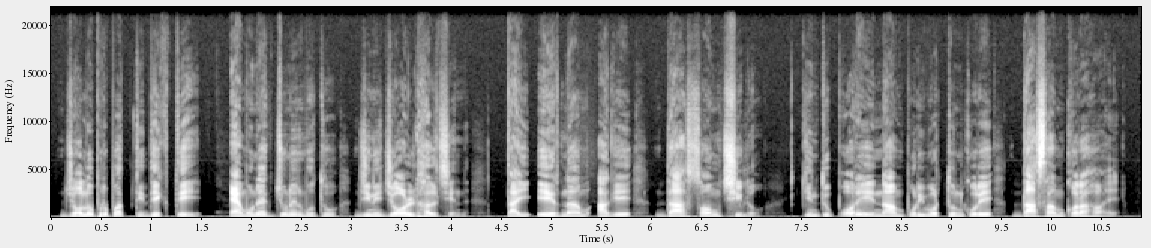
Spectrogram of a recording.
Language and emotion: Bengali, neutral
